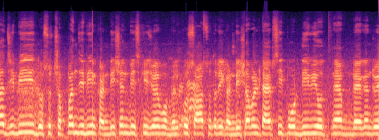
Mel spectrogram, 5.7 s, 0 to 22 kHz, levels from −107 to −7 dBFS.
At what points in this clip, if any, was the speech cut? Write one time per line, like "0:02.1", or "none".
0:01.4
0:03.7
0:04.9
